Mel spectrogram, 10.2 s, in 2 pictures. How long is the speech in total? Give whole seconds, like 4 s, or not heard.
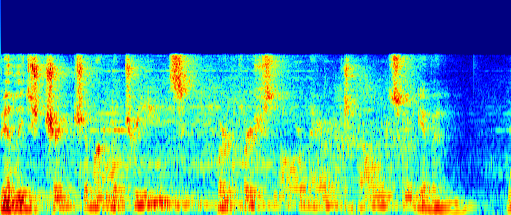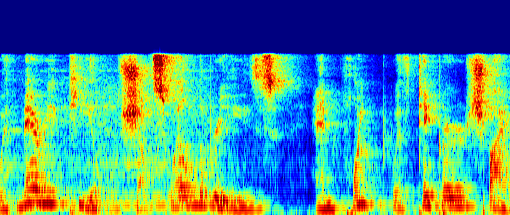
10 s.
